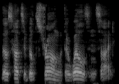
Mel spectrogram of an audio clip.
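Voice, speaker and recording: Guy doing a calm resolute master in an audiobook, matter of fact, creaky voice, slightly dull recording. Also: fairly low pitch. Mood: firm, thoughtful. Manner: measured, firm, matter-of-fact. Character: calm, resolute male master, patient and grave.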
